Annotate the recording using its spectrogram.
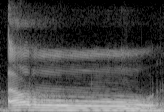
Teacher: Yang pertama tawassut bainiyah, yaitu adalah mengalirnya sebagian suara dan tertahan sebagian suara, dan dia punya sifat takrir, pengulangan, getaran pada huruf ra. Ini harus dijaga karena ini yang paling mencolok pada huruf ra.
